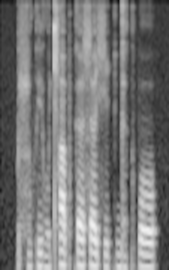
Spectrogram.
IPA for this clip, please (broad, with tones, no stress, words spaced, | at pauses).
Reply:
ɬo̤˨kjo̤˨cʰa˧p kɛ˧ɬɛ˧çi˨k ɡɛ̤˧kpo˧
